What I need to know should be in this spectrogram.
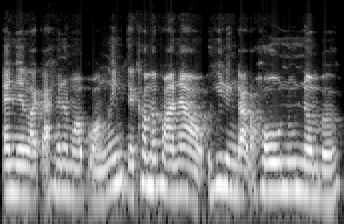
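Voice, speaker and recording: Woman co-host, mid-pitched, lively casual storyteller, plays out both voices of a chat. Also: rapid-fire. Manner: animated, acts out conversations in quotes. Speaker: podcast co-host.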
